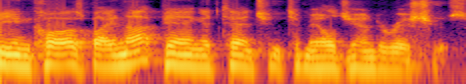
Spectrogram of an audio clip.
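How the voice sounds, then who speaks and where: At a fairly quick pace, a man talks in a dark, mellow tone with a medium pitch. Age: 70s. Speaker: radio host and social worker. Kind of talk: self-introduction in group discussion. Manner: rushed, breathless.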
